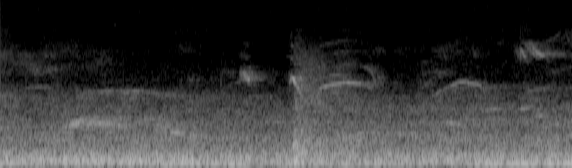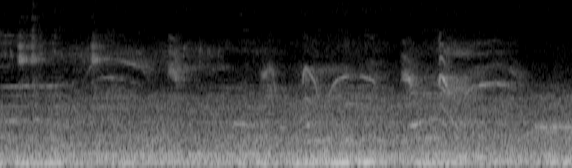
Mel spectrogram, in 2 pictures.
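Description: Birds chirping in many short, quick calls, thickest from about two seconds in, over a steady low rumble.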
